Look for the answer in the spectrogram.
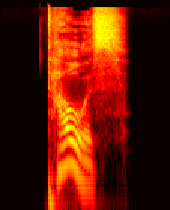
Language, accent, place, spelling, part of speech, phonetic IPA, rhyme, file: German, Germany, Berlin, Taus, noun, [taʊ̯s], -aʊ̯s, De-Taus.ogg
- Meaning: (proper noun) Domažlice (a town in the Plzeň Region, Czech Republic); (noun) genitive singular of Tau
